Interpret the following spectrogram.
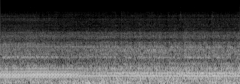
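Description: Simson Star moped's 50 cc two-stroke single-cylinder engine running at a steady cruise, with wind noise on the microphone.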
